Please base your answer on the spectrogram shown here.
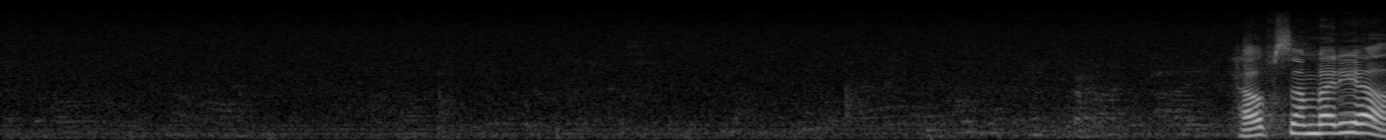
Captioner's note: general chatter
